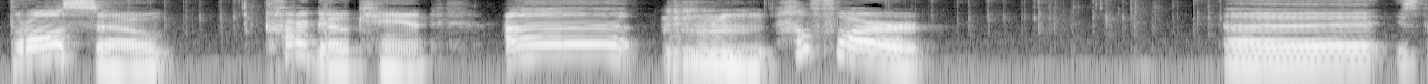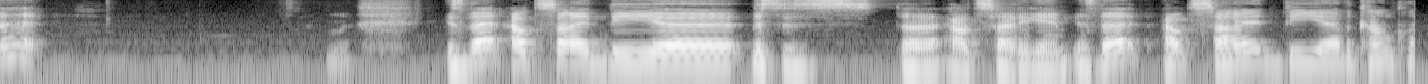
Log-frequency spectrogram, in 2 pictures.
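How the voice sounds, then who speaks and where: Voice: medium pitch, expressive, takes it slowly. A player chatting casually at a tabletop game session, hesitant and full of joking asides.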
